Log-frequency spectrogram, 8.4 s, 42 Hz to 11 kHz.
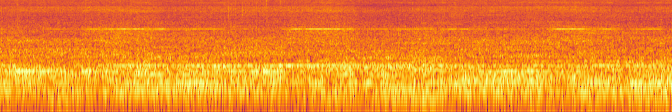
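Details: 15-year-old, heavily used Sebo Automatic X5 upright vacuuming a living room: loud steady roar with harsh buzzing rattle, occasional belt-slip-like squeal; belt had tension, owner wonders if it needs a belt, brush roll vibration or play suspected, unconfirmed.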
